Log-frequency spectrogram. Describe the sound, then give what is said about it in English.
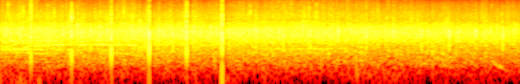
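Audience applause at a church service, a steady, dense wash of many hands clapping, with a few sharper individual claps standing out, lasting throughout. “Let's give all those people in the military a big hand.”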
